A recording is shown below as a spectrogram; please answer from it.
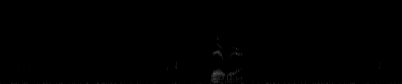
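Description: Faint computer mouse clicks, coming in quick pairs three times over near silence, as points for a knife cut are placed in Blender.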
